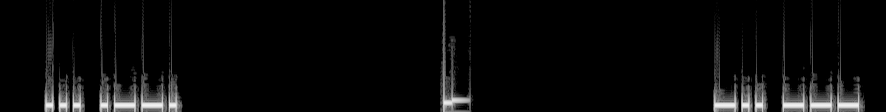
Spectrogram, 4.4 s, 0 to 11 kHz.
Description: Morse code, heard as a keyed tone, about 36 wpm, 700 Hz. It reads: SP DO
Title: Top Two Letter Combinations in Words 35wpm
